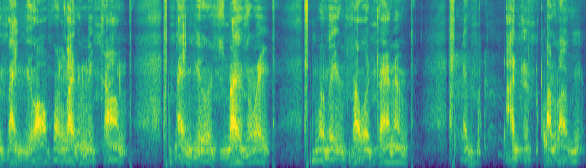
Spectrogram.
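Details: Adult woman, former smoker, with larynx removed for laryngeal cancer and a neck stoma: alaryngeal speech after total laryngectomy.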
